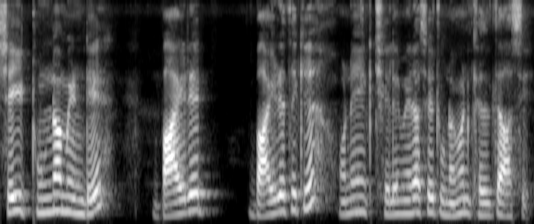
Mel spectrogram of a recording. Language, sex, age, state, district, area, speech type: Bengali, male, 18-30, West Bengal, South 24 Parganas, rural, spontaneous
